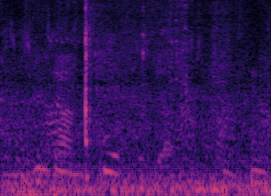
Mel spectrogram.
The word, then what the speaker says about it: Vildan: Vildan. Sorry, my how do you spell that?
